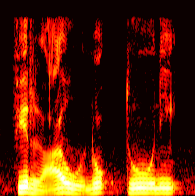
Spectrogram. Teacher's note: إذا وصلت تسقط إحدى الهمزتين، هي همزة الوصل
